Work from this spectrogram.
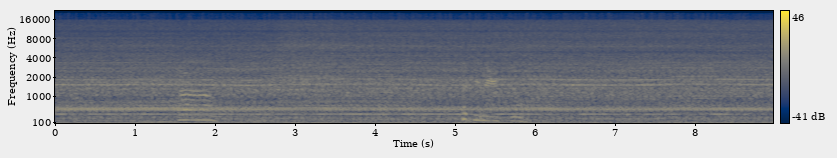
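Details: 2006 Lexus RX330 3.3L V6 after high-pressure power steering hose replacement, started to check for check engine light: even, smooth idle with steady hum, no knocks or misses; normal idle.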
